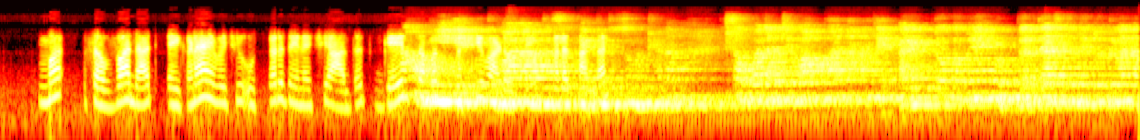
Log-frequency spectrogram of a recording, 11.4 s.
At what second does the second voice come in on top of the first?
4.0 s

